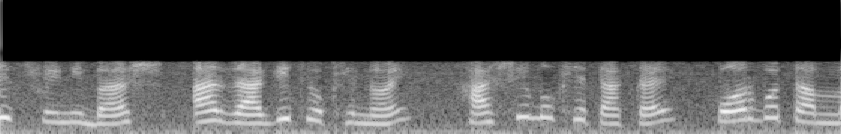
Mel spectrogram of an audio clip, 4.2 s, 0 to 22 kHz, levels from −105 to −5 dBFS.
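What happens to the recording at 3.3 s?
At 3.3 s you're hearing the GSM full-rate codec, which runs through the whole clip. It models the vocal tract and excites it with regularly spaced pulses, so the speech comes out buzzy and gravelly, with nothing above 4 kHz, as you'd expect from a 13 kbps coder. The room noise sits about 24 dB under the speech.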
